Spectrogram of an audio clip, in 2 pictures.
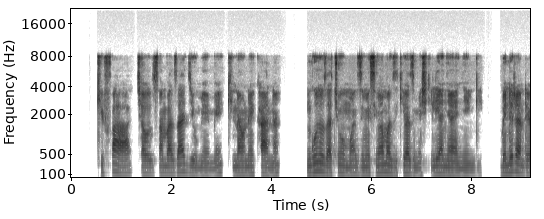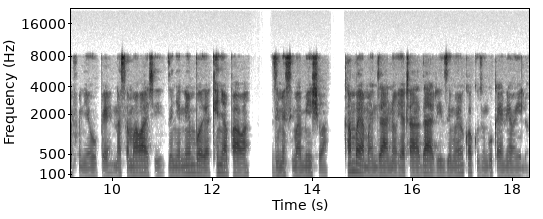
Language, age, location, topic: Swahili, 18-24, Nairobi, government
